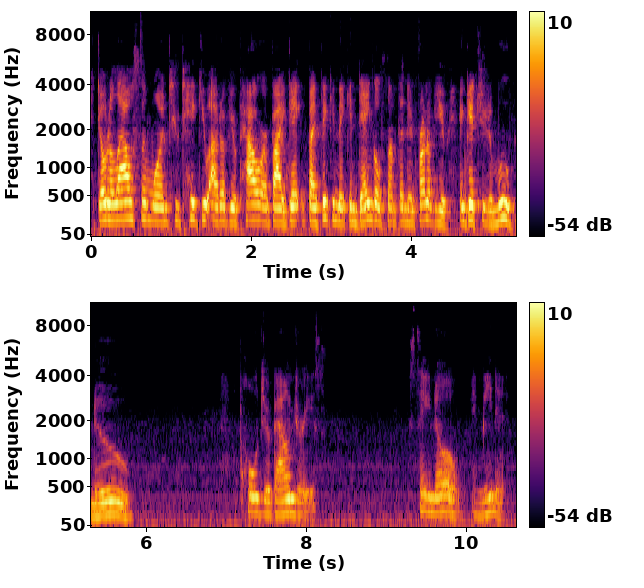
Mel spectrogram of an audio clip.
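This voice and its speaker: A tarot reader with a lowish, creaky, husky voice gives a channeled message in a spiritual vlog, recorded with dull audio. Her monologue is earnest and emphatic, repeating key points and dropping casual swear words.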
